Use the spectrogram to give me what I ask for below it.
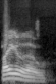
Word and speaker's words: phthalo: about that paint that you had that is pronounced phthalo blue or green they make it they look yeah they make a phthalo blue too Bob Ross used to use it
